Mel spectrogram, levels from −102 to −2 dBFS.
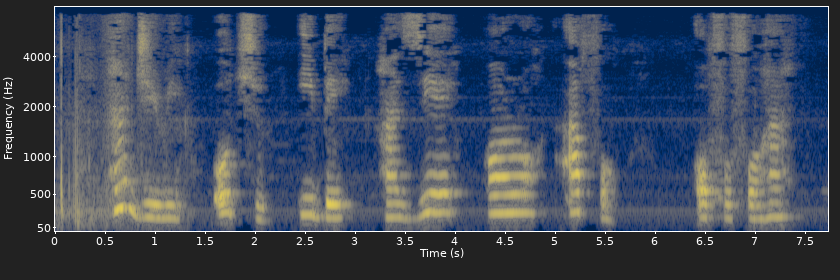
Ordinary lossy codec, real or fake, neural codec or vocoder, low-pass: MP3, 32 kbps; real; none; 7.2 kHz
